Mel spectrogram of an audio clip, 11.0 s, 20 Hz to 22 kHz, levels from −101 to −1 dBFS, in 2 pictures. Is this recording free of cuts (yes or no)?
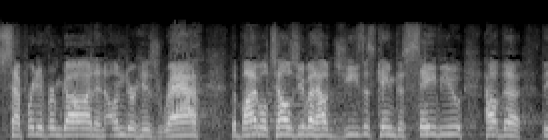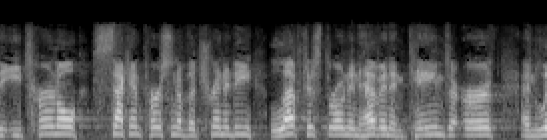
yes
